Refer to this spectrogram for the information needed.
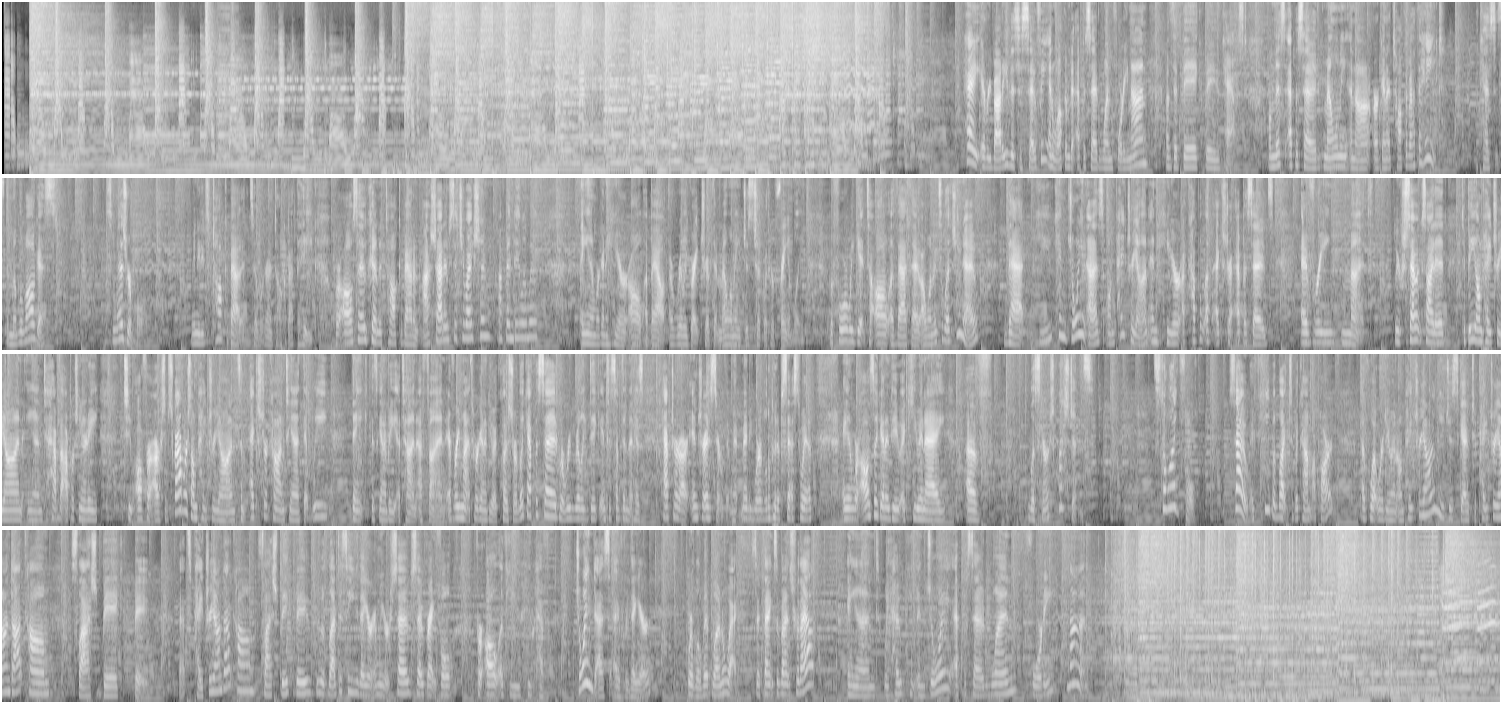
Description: Well, you'll never believe this, but something is weird with my sound on this episode.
